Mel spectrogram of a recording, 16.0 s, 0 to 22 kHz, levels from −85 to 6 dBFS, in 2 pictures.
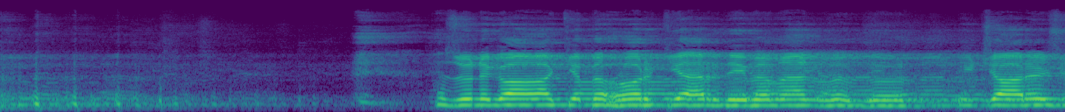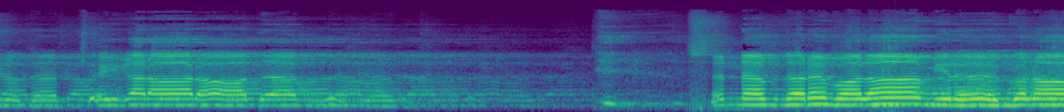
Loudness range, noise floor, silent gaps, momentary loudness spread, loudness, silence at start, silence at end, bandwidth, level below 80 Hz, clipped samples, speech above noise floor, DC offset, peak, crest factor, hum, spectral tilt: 12 LU; -52 dBFS; none; 21 LU; -15 LUFS; 0 s; 0 s; 14.5 kHz; -62 dBFS; under 0.1%; 38 dB; under 0.1%; 0 dBFS; 16 dB; none; -5.5 dB/octave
